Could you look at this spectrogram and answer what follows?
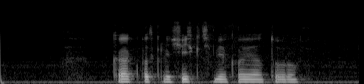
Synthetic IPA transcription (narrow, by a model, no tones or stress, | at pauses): kakpət̪klʲʉt͡ɕitʲktʲɪbʲek̪vɐuɐt̪uɾʊ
